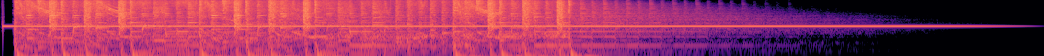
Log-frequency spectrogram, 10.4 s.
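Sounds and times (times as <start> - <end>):
jingle: 0.2 - 8.2.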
